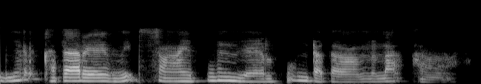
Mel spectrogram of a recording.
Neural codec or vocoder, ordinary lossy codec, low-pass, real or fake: codec, 24 kHz, 1 kbps, SNAC; AAC, 32 kbps; 5.4 kHz; fake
